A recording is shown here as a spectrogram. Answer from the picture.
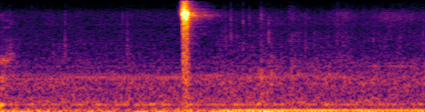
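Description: Quiet room tone with a faint low hum, broken by one short, sharp high-pitched click about a second in.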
